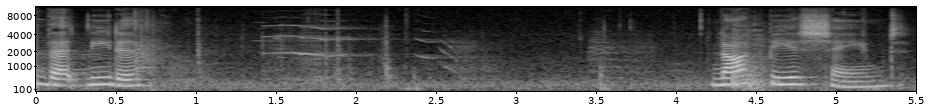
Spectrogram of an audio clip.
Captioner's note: door creaks open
